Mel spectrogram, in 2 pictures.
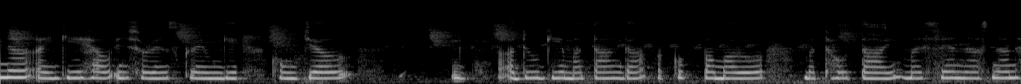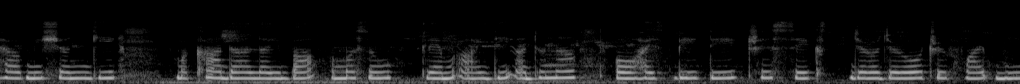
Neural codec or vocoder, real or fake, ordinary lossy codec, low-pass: none; real; none; none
